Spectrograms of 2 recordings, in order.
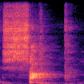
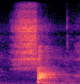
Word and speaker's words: Schacht: It is Schacht. Hjalmar Schacht. So, Hitler was advised on economic growth by Germany's Minister of Economics, Hjalmar Schacht.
